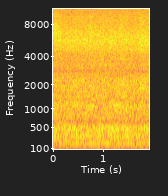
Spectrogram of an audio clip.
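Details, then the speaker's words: Toyota Lite Ace Noah at idle after adding power steering sealant additive: steady low hum from the pump as the wheel is turned left and right; the instructions say it clears within 150 km, and it later did. "гидрач гул идет пройдет только через сто пятьдесят километров написано в инструкции"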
